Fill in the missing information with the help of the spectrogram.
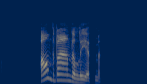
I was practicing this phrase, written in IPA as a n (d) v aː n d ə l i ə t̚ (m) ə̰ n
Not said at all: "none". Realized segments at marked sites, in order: d, m

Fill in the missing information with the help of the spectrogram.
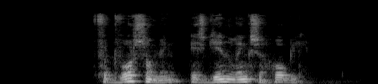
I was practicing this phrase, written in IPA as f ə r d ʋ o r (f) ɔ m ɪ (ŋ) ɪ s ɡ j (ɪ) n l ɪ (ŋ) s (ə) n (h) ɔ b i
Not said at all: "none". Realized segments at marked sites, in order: s, ŋ, ɪ, ŋ, ə, h

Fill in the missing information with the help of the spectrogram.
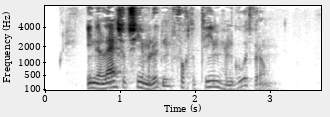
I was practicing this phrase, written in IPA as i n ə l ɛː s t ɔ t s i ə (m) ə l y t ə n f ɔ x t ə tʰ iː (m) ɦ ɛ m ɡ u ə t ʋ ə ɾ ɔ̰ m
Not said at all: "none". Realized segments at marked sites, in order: m, m

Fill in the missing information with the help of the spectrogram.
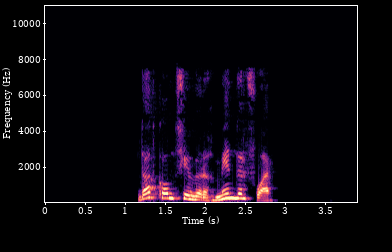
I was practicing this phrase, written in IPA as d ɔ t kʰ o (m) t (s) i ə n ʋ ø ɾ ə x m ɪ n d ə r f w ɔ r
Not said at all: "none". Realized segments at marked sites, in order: m, s

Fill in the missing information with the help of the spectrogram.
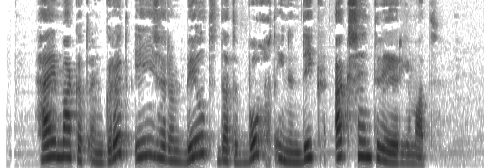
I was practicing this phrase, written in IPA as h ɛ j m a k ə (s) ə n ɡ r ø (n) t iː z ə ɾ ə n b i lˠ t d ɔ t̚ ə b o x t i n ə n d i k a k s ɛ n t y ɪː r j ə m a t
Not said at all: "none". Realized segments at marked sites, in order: t, none

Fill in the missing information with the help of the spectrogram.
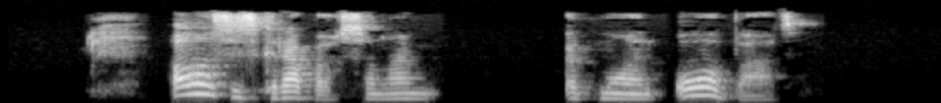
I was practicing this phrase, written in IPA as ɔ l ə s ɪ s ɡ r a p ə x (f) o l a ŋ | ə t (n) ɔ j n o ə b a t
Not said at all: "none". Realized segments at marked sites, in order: s, m

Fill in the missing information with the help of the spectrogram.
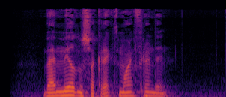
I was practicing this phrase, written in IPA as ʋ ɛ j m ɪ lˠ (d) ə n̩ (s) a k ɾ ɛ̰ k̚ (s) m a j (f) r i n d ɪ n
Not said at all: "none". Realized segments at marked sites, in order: d, s, t, f

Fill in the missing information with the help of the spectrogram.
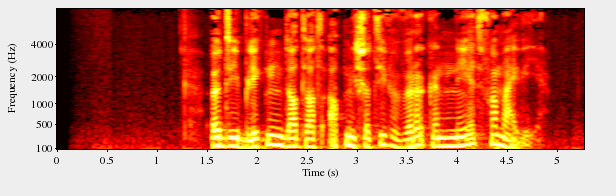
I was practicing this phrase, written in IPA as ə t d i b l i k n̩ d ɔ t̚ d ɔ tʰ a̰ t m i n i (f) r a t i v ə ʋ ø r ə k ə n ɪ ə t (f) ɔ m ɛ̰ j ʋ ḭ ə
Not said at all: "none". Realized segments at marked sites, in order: s, f

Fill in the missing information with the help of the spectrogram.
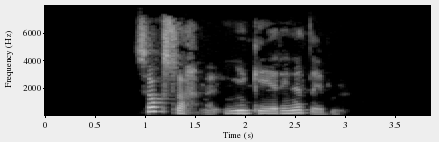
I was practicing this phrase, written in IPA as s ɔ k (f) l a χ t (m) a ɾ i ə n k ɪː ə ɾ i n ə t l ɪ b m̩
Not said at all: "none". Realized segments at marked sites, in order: s, m

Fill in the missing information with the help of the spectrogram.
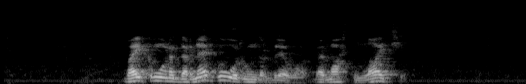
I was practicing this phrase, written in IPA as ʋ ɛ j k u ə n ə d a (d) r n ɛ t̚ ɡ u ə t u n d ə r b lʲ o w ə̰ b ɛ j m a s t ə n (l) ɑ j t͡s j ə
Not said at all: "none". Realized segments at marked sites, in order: none, l

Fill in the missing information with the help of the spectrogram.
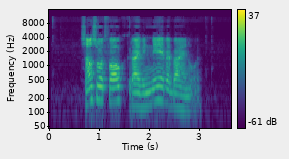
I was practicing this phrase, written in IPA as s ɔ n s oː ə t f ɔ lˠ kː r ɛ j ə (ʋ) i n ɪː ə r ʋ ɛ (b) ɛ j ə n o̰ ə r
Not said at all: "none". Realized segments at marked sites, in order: ʋ, b

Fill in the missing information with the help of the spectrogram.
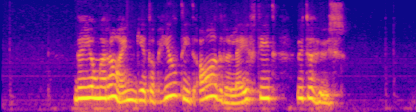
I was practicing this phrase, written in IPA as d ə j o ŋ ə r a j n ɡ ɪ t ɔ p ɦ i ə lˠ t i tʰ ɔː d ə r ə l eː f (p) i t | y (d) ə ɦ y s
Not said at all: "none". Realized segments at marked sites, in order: t, t

